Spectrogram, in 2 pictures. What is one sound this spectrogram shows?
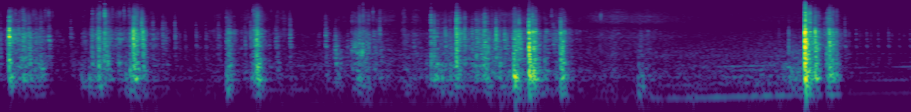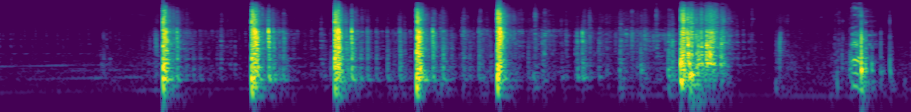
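Wood creaks and splinters as a panel is pried apart.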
